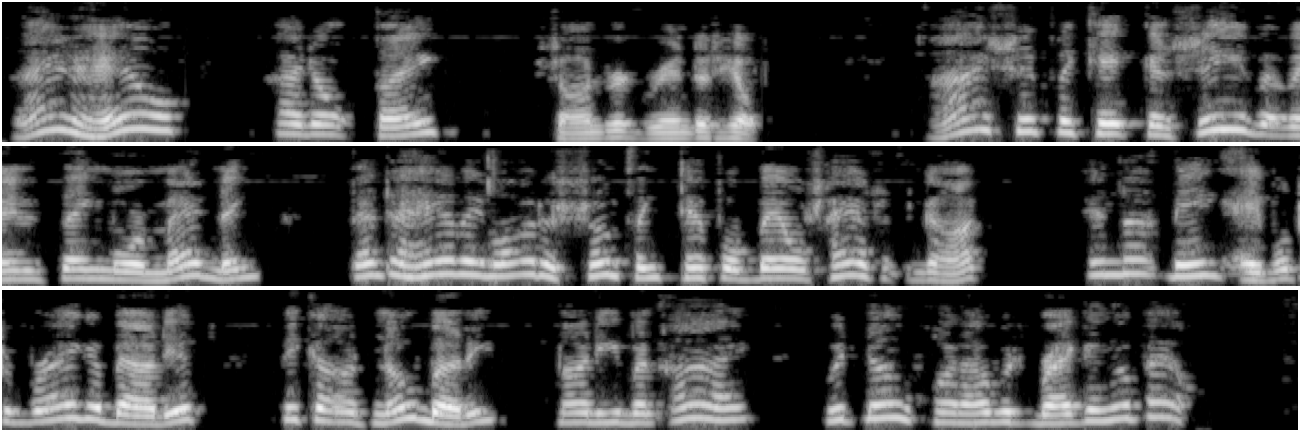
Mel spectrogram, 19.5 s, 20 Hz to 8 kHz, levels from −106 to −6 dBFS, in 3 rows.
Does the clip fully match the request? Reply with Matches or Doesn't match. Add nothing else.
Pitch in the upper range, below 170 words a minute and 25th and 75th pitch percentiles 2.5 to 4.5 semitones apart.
Doesn't match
